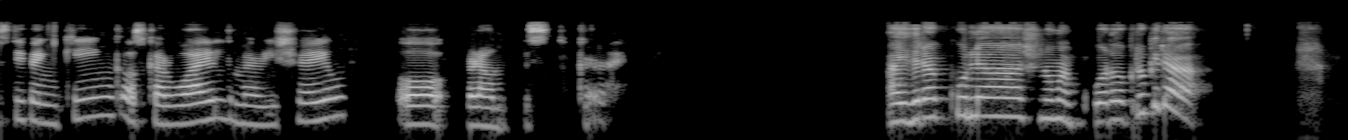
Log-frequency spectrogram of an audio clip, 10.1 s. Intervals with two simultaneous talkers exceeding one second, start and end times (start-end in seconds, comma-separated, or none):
none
